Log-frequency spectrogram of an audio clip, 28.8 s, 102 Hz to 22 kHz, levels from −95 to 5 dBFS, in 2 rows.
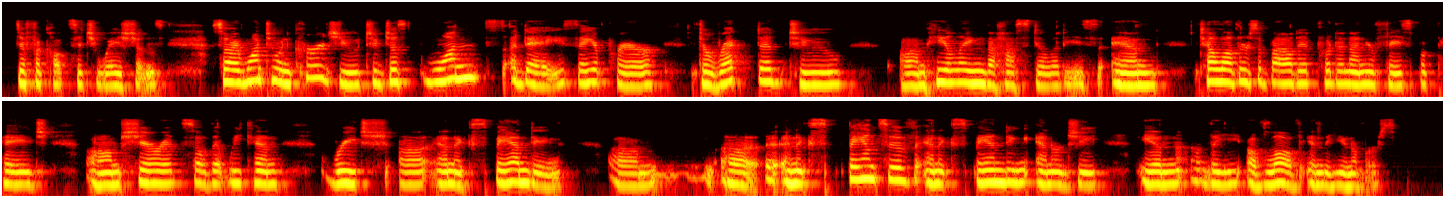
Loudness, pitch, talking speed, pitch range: -24 LUFS, 215 Hz, 120 wpm, 200-235 Hz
